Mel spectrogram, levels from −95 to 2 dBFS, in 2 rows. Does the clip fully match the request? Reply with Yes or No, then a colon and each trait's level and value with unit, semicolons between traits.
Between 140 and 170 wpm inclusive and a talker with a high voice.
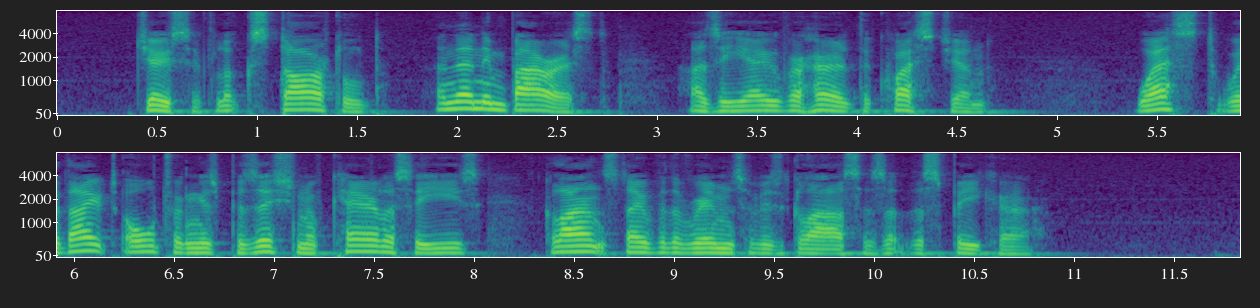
No: average, 145 wpm; low, 135 Hz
